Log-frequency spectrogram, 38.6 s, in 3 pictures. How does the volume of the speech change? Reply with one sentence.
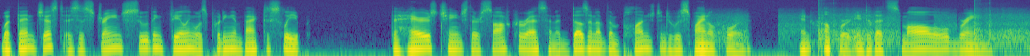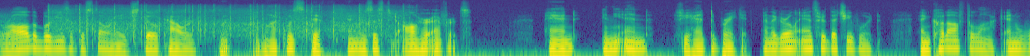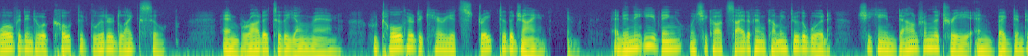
The volume of the speech stays about the same.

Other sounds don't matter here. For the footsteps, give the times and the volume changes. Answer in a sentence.
The footsteps can't be heard in this clip.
